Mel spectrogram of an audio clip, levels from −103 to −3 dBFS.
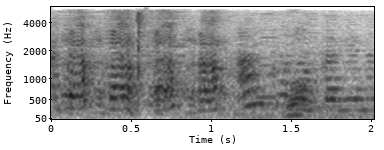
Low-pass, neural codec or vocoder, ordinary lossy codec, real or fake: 5.4 kHz; none; AAC, 24 kbps; real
